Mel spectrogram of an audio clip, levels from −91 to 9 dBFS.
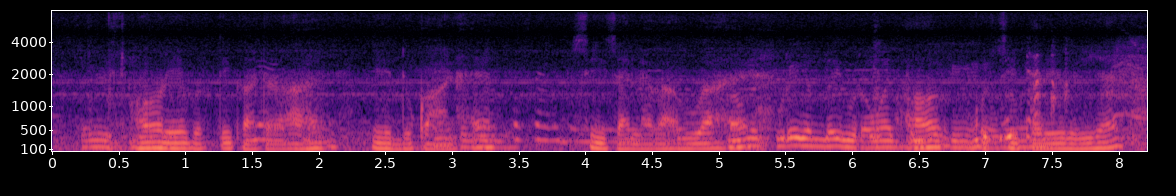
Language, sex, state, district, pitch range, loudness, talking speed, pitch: Hindi, male, Uttar Pradesh, Budaun, 110-140 Hz, -27 LUFS, 130 wpm, 120 Hz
